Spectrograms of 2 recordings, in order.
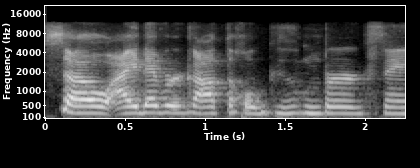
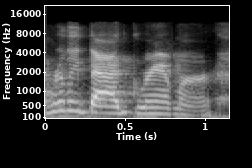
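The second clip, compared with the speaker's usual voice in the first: ordinary talk, nothing marked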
